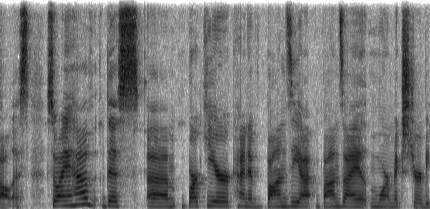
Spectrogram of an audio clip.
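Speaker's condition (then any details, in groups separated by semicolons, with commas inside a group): No condition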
